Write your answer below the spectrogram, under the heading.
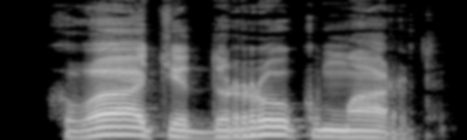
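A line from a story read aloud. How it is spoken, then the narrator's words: Deep bass, not stern. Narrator (Russian): пробасил тролль, но в его голосе не было привычной суровости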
